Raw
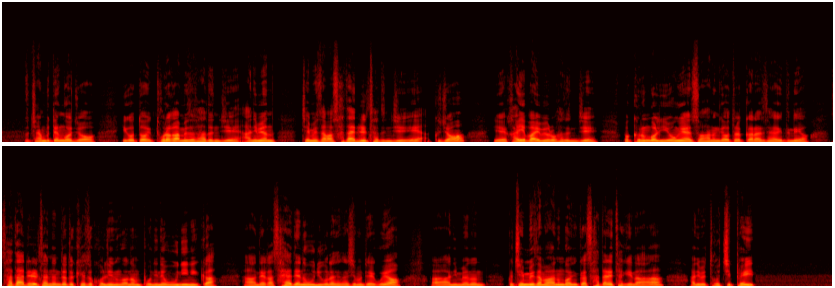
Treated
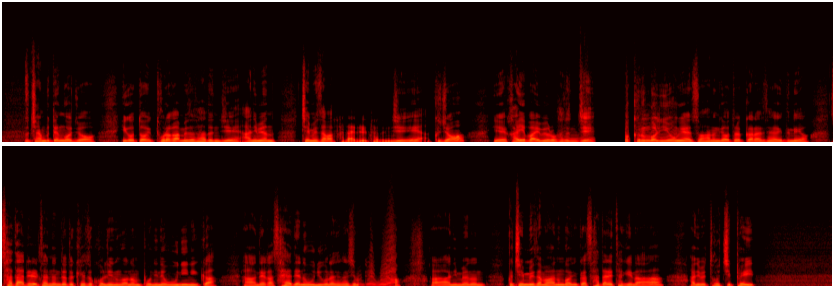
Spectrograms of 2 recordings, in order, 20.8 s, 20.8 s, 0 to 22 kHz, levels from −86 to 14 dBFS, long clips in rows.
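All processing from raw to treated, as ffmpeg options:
ffmpeg -i in.wav -filter_complex "[0:a]asettb=1/sr,asplit=3[link_01][link_02][link_03];[link_01]atrim=end=4.124[link_04];[link_02]atrim=start=4.12:end=4.88,asetpts=PTS-STARTPTS,afade=type=in:duration=0.004:curve=qsin,afade=type=out:start_time=0.756:duration=0.004:curve=qsin,lowpass=frequency=2800:width=0.5412,lowpass=frequency=2800:width=1.3066,tremolo=f=28:d=0.75[link_05];[link_03]atrim=start=4.876[link_06];[link_04][link_05]acrossfade=duration=0.004:curve1=hsin:curve2=qsin[link_07];[link_07][link_06]acrossfade=duration=0.004:curve1=qsin:curve2=hsin,asettb=1/sr,asplit=3[link_08][link_09][link_10];[link_08]atrim=end=6.944[link_11];[link_09]atrim=start=6.94:end=8.44,asetpts=PTS-STARTPTS,afade=type=in:duration=0.004:curve=qsin,afade=type=out:start_time=1.496:duration=0.004:curve=qsin,equalizer=frequency=5000:width_type=o:width=1.9:gain=9,aeval=exprs='sgn(val(0))*max(abs(val(0))-0.00668,0)':channel_layout=same[link_12];[link_10]atrim=start=8.436[link_13];[link_11][link_12]acrossfade=duration=0.004:curve1=hsin:curve2=qsin[link_14];[link_14][link_13]acrossfade=duration=0.004:curve1=qsin:curve2=hsin,asettb=1/sr,asplit=3[link_15][link_16][link_17];[link_15]atrim=end=14.844[link_18];[link_16]atrim=start=14.84:end=15.31,asetpts=PTS-STARTPTS,afade=type=in:duration=0.004:curve=qsin,afade=type=out:start_time=0.466:duration=0.004:curve=qsin,highpass=frequency=890:poles=1,equalizer=frequency=9000:width=0.41:gain=-10.5,aeval=exprs='(tanh(224*val(0)+0.5)-tanh(0.5))/224':channel_layout=same[link_19];[link_17]atrim=start=15.306[link_20];[link_18][link_19]acrossfade=duration=0.004:curve1=hsin:curve2=qsin[link_21];[link_21][link_20]acrossfade=duration=0.004:curve1=qsin:curve2=hsin,equalizer=frequency=7600:width_type=o:width=2.6:gain=7,acompressor=threshold=-46dB:ratio=2,adynamicequalizer=threshold=0.00112:dfrequency=1900:dqfactor=0.7:tfrequency=1900:tqfactor=0.7:attack=5:release=100:ratio=0.375:range=3.5:mode=cutabove:tftype=highshelf,volume=3.5dB" out.wav

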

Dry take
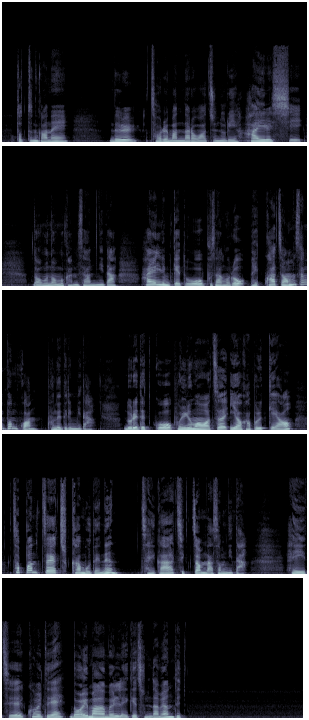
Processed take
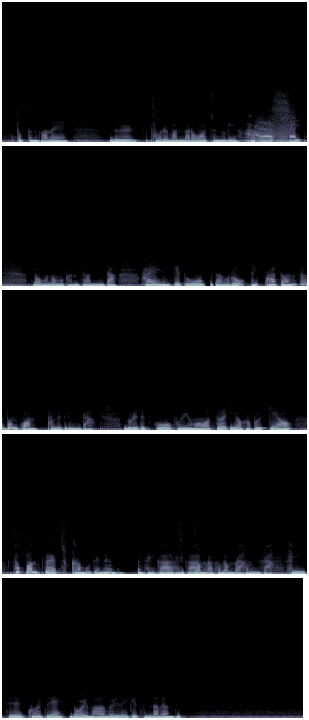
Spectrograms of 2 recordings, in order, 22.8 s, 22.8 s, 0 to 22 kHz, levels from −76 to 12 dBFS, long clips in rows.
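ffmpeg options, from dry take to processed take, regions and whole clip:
ffmpeg -i in.wav -filter_complex "[0:a]asettb=1/sr,asplit=3[link_01][link_02][link_03];[link_01]atrim=end=3.794[link_04];[link_02]atrim=start=3.79:end=4.4,asetpts=PTS-STARTPTS,afade=type=in:duration=0.004:curve=qsin,afade=type=out:start_time=0.606:duration=0.004:curve=qsin,highpass=620,aeval=exprs='val(0)*sin(2*PI*520*n/s)':channel_layout=same,asplit=2[link_05][link_06];[link_06]highpass=frequency=720:poles=1,volume=31dB,asoftclip=type=tanh:threshold=-11dB[link_07];[link_05][link_07]amix=inputs=2:normalize=0,lowpass=frequency=2300:poles=1,volume=-6dB[link_08];[link_03]atrim=start=4.396[link_09];[link_04][link_08]acrossfade=duration=0.004:curve1=hsin:curve2=qsin[link_10];[link_10][link_09]acrossfade=duration=0.004:curve1=qsin:curve2=hsin,asettb=1/sr,asplit=3[link_11][link_12][link_13];[link_11]atrim=end=7.514[link_14];[link_12]atrim=start=7.51:end=8,asetpts=PTS-STARTPTS,afade=type=in:duration=0.004:curve=qsin,afade=type=out:start_time=0.486:duration=0.004:curve=qsin,aeval=exprs='if(lt(val(0),0),0.708*val(0),val(0))':channel_layout=same,agate=range=-39dB:threshold=-31dB:ratio=16:release=100:detection=peak[link_15];[link_13]atrim=start=7.996[link_16];[link_14][link_15]acrossfade=duration=0.004:curve1=hsin:curve2=qsin[link_17];[link_17][link_16]acrossfade=duration=0.004:curve1=qsin:curve2=hsin,asettb=1/sr,asplit=3[link_18][link_19][link_20];[link_18]atrim=end=15.354[link_21];[link_19]atrim=start=15.35:end=18.14,asetpts=PTS-STARTPTS,afade=type=in:duration=0.004:curve=qsin,afade=type=out:start_time=2.786:duration=0.004:curve=qsin,highshelf=frequency=4900:gain=5.5,aecho=1:1:105|417:0.126|0.531,atrim=end_sample=123039[link_22];[link_20]atrim=start=18.136[link_23];[link_21][link_22]acrossfade=duration=0.004:curve1=hsin:curve2=qsin[link_24];[link_24][link_23]acrossfade=duration=0.004:curve1=qsin:curve2=hsin,lowpass=1100,lowshelf=frequency=360:width_type=q:width=1.5:gain=13.5,acompressor=threshold=-20dB:ratio=6,volume=4dB" out.wav

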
